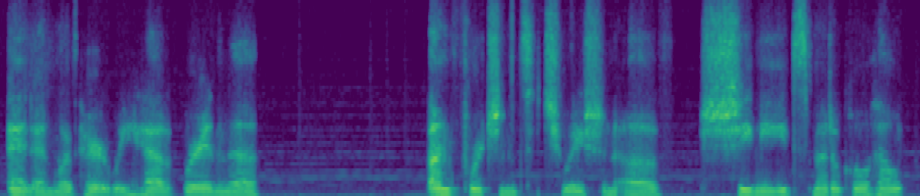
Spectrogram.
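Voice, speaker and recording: Woman, husky creaky voice, frank matter-of-fact delivery, casual co-host chat, close dry sound, faint music. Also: deep voice, steady tone, a little slow, fairly bright tone, no room sound, rough recording. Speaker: co-host reading chat messages and commenting.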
